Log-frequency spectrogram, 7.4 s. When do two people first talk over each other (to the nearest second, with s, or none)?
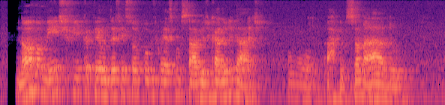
none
